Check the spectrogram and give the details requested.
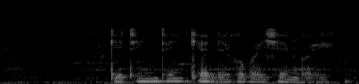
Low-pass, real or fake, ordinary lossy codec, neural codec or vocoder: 5.4 kHz; real; none; none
